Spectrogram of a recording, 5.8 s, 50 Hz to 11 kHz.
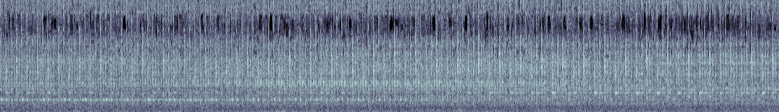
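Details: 2021 Maruti Swift Dzire petrol engine with 118,000 km, after the timing chain was replaced: a smooth, steady idle with light, even valvetrain ticking and no rattle or slap. The timing chain sounds normal.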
